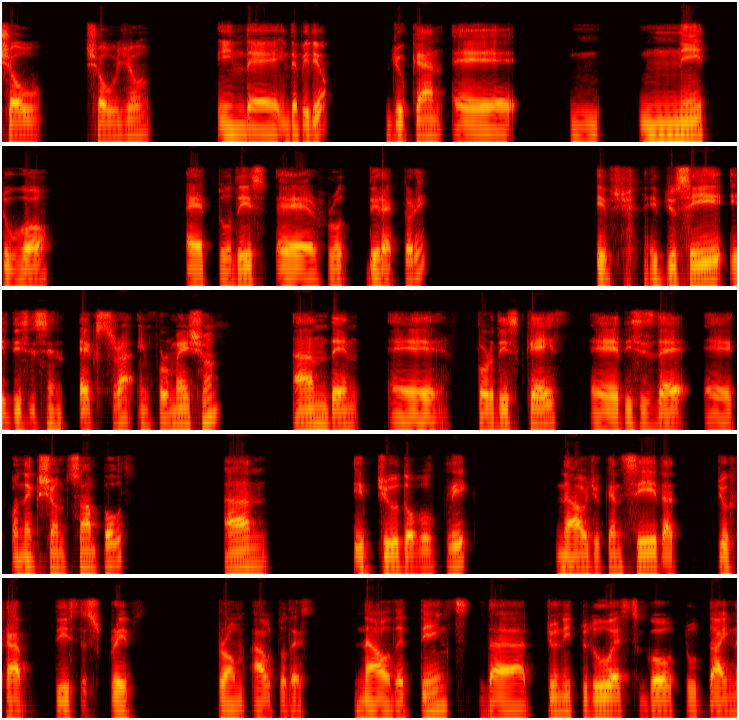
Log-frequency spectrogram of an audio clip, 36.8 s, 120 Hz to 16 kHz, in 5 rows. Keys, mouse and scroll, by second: 0.5 scroll down 1, 1.8 scroll down 1, 4.4 scroll down 2, 7.9 scroll down 2, 9.5 scroll down 2, 13.0-13.6 scroll down 4, 17.6 click, 18.6 click, 18.8 click, 20.2 click, 20.4 click, 23.8 click, 24.0 click, 26.0 click, 27.0 c, 27.8 click, 34.4 click.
